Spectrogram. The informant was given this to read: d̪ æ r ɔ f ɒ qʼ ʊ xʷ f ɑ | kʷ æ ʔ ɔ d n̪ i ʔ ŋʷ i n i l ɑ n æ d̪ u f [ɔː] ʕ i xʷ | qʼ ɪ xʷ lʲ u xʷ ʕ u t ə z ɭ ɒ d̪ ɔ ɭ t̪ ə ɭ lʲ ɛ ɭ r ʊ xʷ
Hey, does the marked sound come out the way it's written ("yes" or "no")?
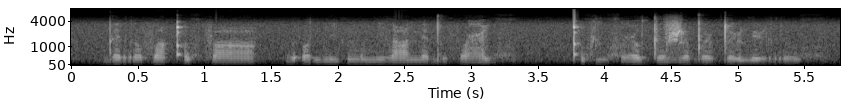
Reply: no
